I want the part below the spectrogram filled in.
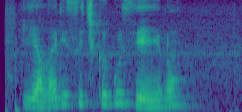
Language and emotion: Russian, positive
